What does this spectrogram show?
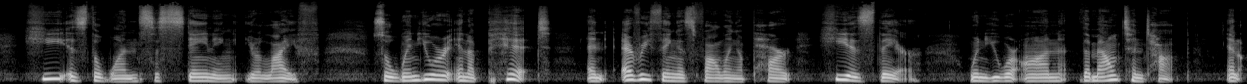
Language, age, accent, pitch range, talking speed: English, 40-59, American, 155-205 Hz, 140 wpm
